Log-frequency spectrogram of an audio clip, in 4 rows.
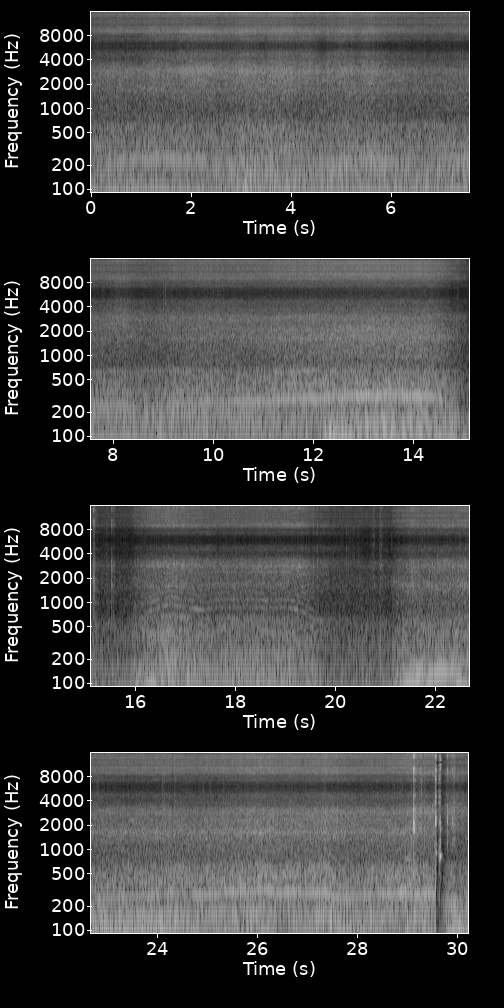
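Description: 1984 Toyota SR5 4x4's four-cylinder engine pulling the truck through snow, its revs climbing and falling. It drops off briefly about halfway through and again a few seconds later, then picks up again.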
